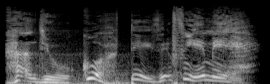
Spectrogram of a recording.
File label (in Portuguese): vinheta radio; RÁDIO CORTÊS FM 87.9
